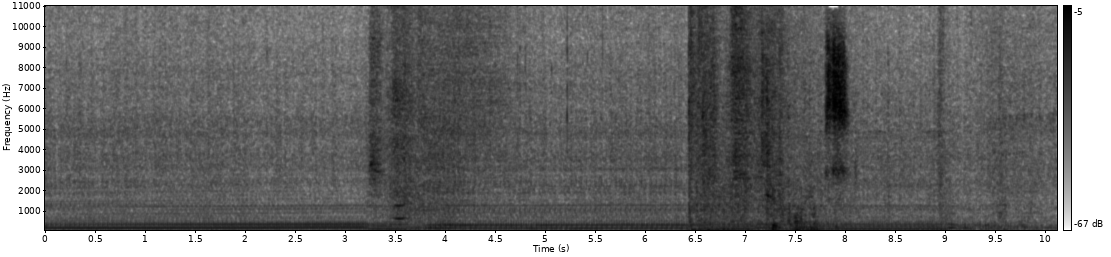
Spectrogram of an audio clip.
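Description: A truck engine hums steadily as it drives.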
